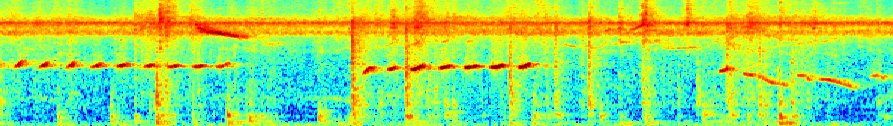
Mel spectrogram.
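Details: Pair of young spotted doves, incubator-hatched and hand-fed from small, very tame, kept by a breeder in Ba Vì, Vietnam; short thin peeping notes repeated in quick runs, with background clatter and a steady high hum.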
